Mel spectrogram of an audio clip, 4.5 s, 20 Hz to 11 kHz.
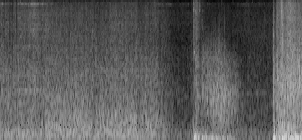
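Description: Explosive rocket strikes in the Warhammer 40000 Battlesector strategy game, a Tyranid versus Ork tournament match: a rumbling battlefield din, then two sharp, loud blasts landing a second apart near the end.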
